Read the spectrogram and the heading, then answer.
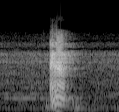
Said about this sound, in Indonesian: Saya dehem yang ketiga. Mendengar dehemku, amiku kenal suaraku.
